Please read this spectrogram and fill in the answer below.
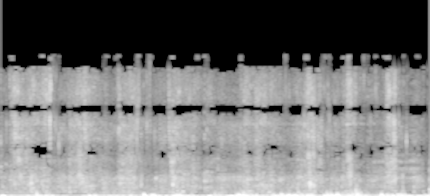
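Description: A wire whisk stirring a thick cornstarch-and-baking-soda paste in a plastic bowl: irregular soft knocks and scrapes. Under it runs a low rumble of wind on the microphone.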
